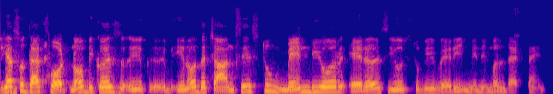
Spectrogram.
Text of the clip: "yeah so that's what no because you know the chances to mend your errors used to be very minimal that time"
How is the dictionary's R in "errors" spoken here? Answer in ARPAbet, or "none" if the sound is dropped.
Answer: R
